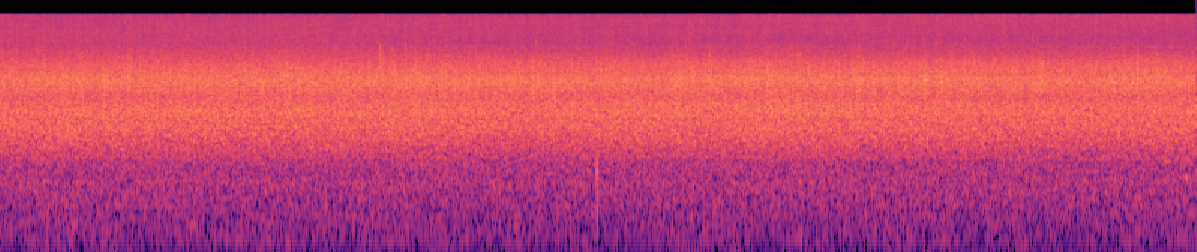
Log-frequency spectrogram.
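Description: Heavy rain falling steadily on a street and rooftops, a dense even hiss.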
